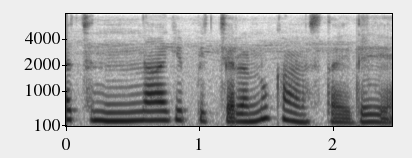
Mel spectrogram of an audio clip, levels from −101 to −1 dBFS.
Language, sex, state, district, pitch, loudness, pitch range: Kannada, female, Karnataka, Bidar, 225 Hz, -17 LUFS, 195-240 Hz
